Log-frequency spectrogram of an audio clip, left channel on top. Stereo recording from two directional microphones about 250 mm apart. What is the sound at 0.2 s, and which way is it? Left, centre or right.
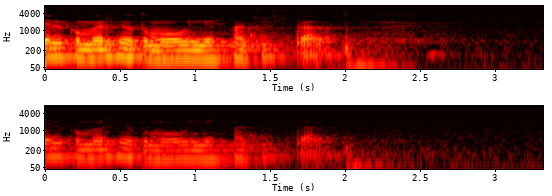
A man's voice, left.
